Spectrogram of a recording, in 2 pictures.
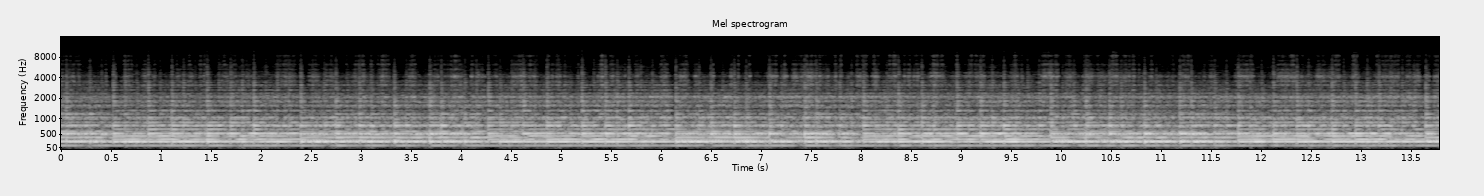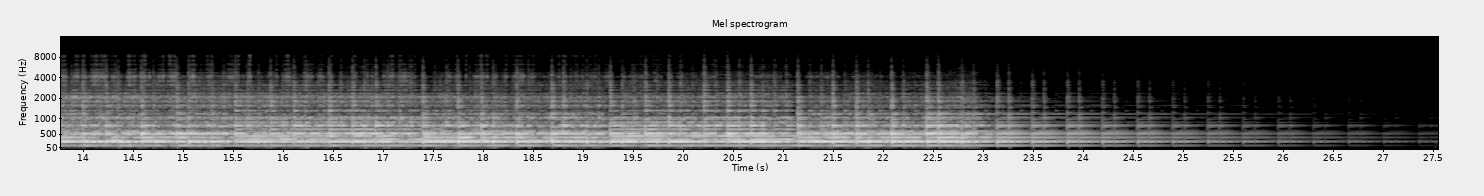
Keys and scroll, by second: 7.3 shift+Home, 7.8-17.5 typing, 19.1-27.5 typing, 24.5 Return.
